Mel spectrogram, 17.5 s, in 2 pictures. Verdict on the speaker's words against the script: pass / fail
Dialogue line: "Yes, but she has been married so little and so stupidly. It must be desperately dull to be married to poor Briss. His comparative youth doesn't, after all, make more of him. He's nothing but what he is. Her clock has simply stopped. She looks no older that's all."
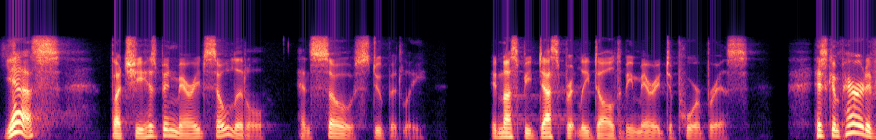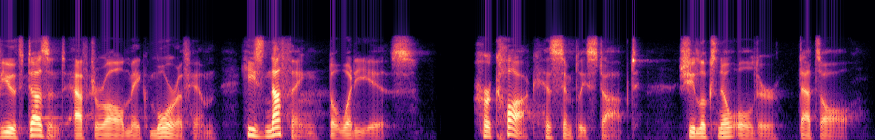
pass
